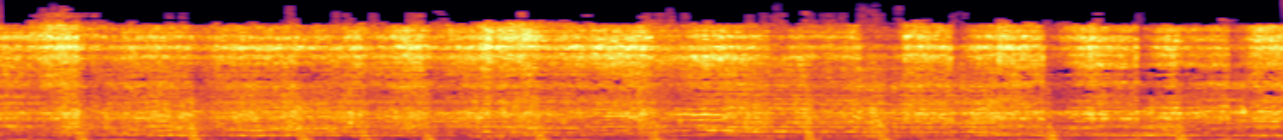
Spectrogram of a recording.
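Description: Upbeat electronic music with a steady beat, played over a baseball stadium's public-address system.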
